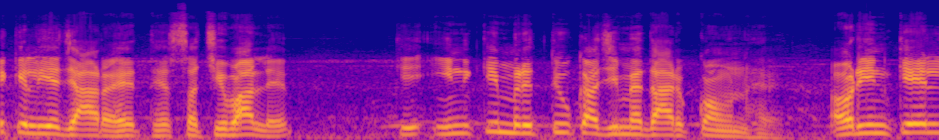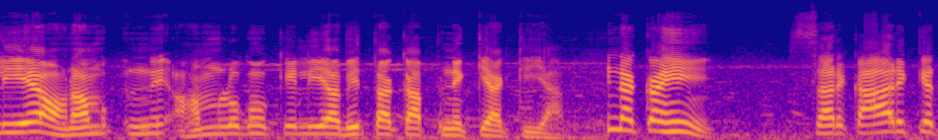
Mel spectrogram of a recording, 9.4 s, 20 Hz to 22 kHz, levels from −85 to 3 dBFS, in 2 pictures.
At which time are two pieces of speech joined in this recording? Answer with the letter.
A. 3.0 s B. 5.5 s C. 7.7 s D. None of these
C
